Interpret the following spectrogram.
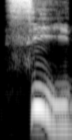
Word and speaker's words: sii: Si devi pronunciare tutte e due le I. È molto particolare. Si per esempio, si gentile con tutti. Sii gentile con tutti.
